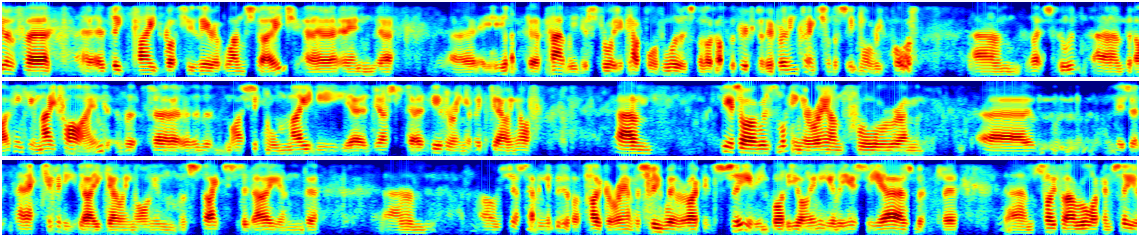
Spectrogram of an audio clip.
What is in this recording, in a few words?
decoded speech, parrot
